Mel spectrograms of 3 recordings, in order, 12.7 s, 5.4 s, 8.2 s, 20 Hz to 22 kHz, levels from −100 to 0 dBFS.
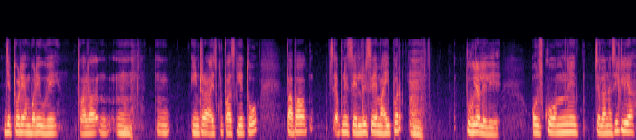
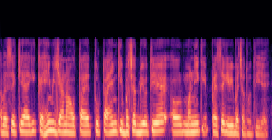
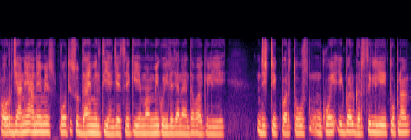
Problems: none marked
